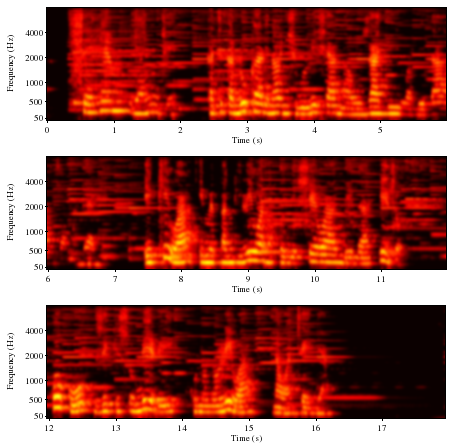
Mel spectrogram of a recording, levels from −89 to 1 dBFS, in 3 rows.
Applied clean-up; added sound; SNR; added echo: classical method log-MMSE.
